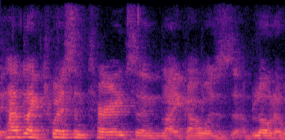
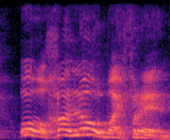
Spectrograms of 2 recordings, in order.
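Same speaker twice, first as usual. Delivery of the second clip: very slow, loud, swooping, sing-song fake Greek accent; 6 semitones higher, 7 dB louder than usual. Retelling how a man in an ancient city introduced himself, in a put-on Greek accent. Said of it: "This guy is fucking Greek".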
